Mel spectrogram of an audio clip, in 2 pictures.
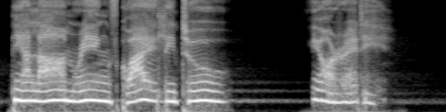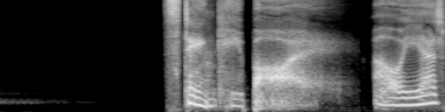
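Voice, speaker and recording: A man voicing a video game's sinister inner voice of a wrecked body, raspy, breathy and strained, mocking and cruelly intimate in a theatrical way, often dropping to a whisper. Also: extremely high pitch, heavily acted. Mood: menacing. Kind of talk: second-person video game voice acting. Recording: long cavernous reverb.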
